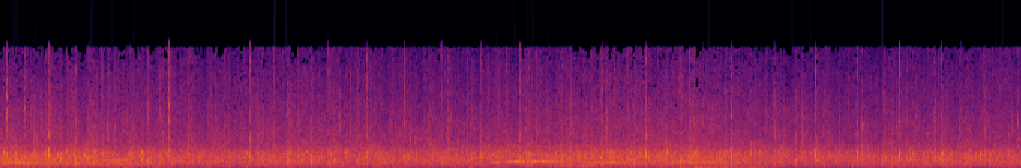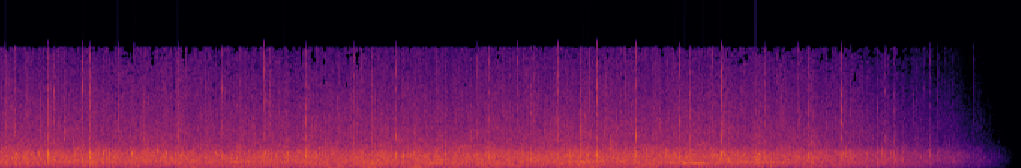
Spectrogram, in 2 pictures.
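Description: A large audience applauds loudly in an echoing hall, fading out at the end.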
